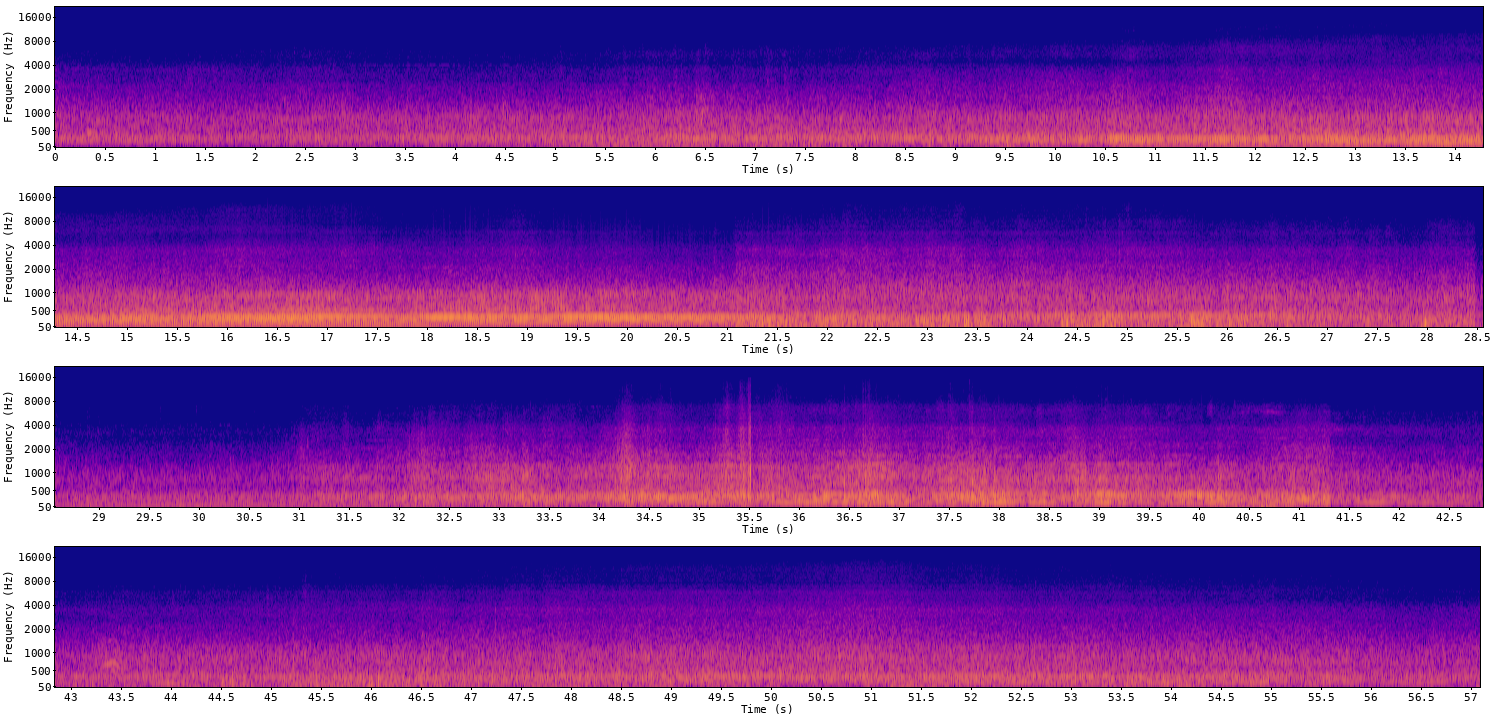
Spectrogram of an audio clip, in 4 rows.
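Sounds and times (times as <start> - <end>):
motorboat engines passing: 0.0 - 57.0.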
